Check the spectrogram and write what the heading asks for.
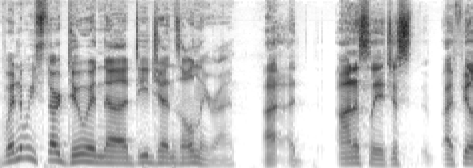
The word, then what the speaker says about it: D-Gen: by Fiverr where they didn't know how to pronounce D-Gen. Yes. They pronounced it Degen.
